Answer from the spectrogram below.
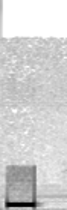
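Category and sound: signal or alarm, busy tone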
